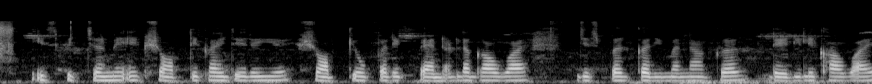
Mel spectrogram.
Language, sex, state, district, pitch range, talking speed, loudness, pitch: Hindi, female, Uttar Pradesh, Budaun, 175-185 Hz, 170 wpm, -17 LUFS, 180 Hz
